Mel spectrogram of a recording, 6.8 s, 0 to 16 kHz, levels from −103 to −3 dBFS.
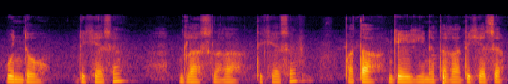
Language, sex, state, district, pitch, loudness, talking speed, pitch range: Nagamese, male, Nagaland, Kohima, 115 Hz, -27 LUFS, 115 wpm, 110-125 Hz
